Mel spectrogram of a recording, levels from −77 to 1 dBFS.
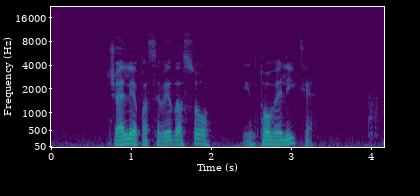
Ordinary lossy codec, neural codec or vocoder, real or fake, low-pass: none; none; real; none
